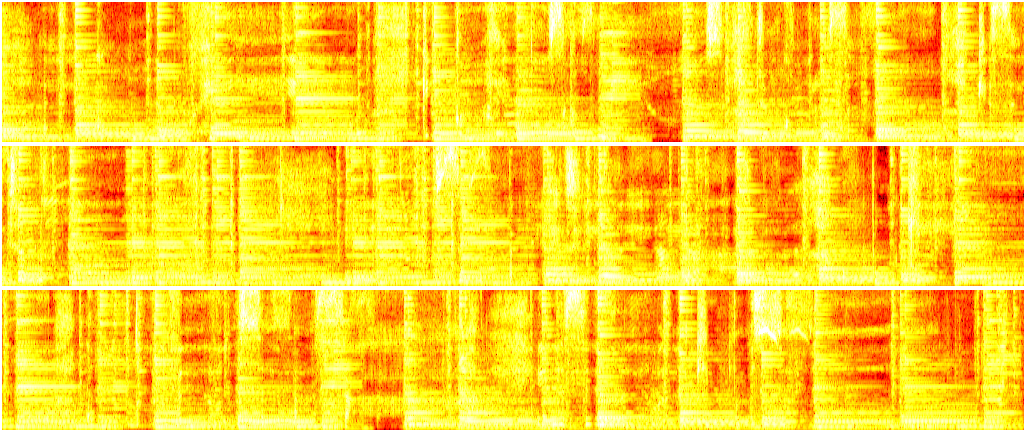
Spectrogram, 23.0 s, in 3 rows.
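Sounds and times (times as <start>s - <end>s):
guitar: 0.0s - 22.9s.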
